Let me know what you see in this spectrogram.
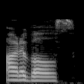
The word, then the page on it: audibles: British English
